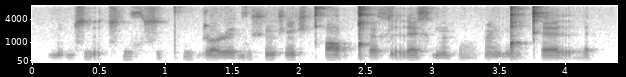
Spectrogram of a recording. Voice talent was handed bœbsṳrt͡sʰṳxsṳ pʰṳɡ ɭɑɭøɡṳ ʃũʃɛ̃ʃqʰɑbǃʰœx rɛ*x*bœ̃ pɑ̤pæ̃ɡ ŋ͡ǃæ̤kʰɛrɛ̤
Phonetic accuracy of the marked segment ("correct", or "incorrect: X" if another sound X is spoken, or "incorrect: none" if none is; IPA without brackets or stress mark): correct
